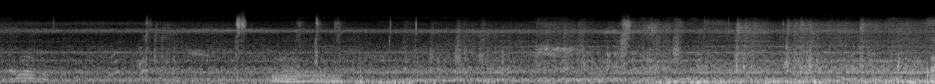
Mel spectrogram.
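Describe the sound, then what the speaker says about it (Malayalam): A train passes on a nearby track with a steady, loud rumble and rattle of wagons that builds through the passage, with people's voices faintly mixed in. "ഇത് ട്രെയിനിന്റെ ചാകരയായിരുന്നല്ലോ ഉണ്ണി."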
